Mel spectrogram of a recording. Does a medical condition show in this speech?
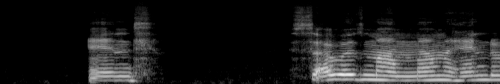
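Yes: Friedreich's ataxia; wheelchair user.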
